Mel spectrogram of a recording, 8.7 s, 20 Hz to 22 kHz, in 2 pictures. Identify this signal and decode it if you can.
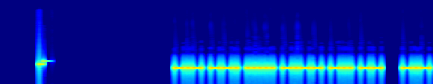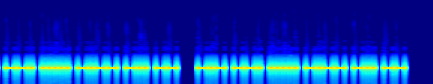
Morse code, heard as a keyed tone, about 40 wpm, 700 Hz. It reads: KG5YDM KG5YDM KG5YDM
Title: USA Call Signs Repeated 3x 40wpm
